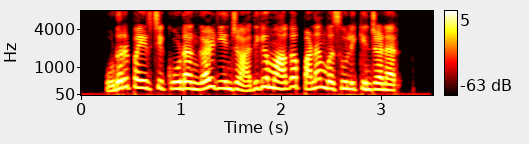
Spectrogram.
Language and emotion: Tamil, angry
